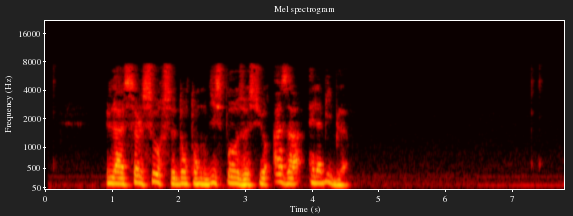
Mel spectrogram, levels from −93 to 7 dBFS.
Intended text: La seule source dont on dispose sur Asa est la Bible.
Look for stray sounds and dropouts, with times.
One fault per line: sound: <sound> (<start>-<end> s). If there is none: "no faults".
no faults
